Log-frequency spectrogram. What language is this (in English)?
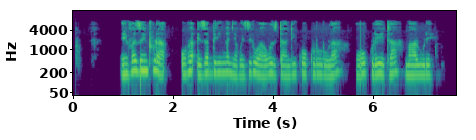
Ganda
